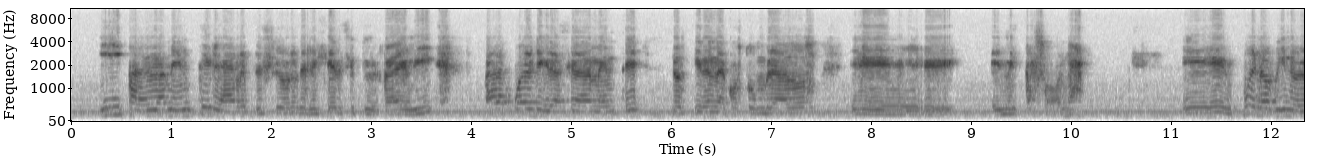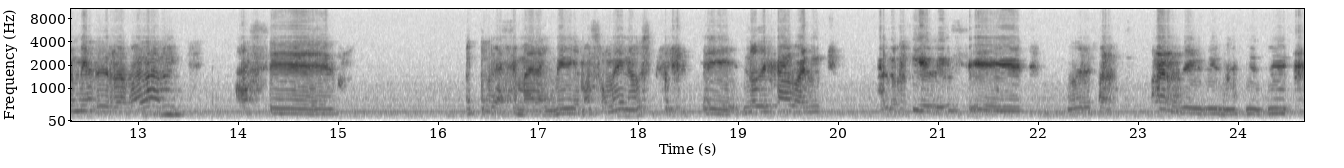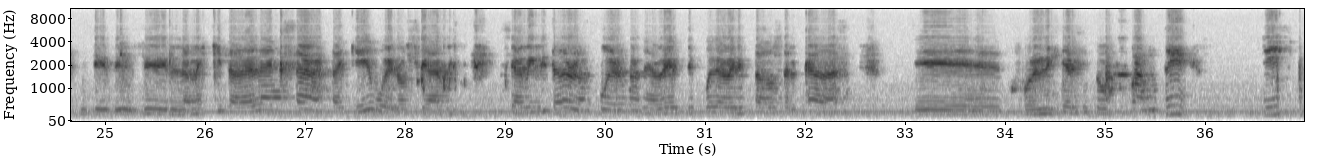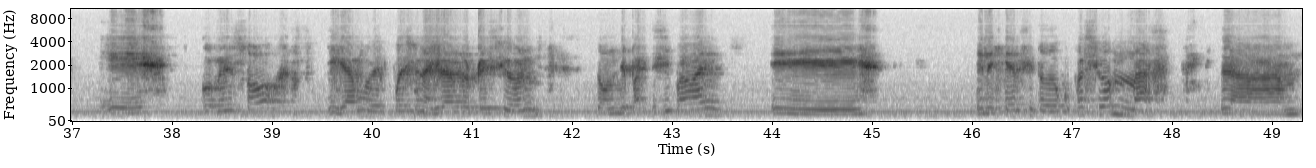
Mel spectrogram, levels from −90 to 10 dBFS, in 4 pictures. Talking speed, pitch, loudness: 105 wpm, 315 Hz, -18 LUFS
